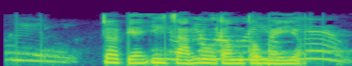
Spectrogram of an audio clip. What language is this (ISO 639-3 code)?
zho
